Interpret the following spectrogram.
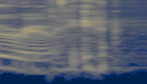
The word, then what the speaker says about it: Ukeru: Ukeru.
